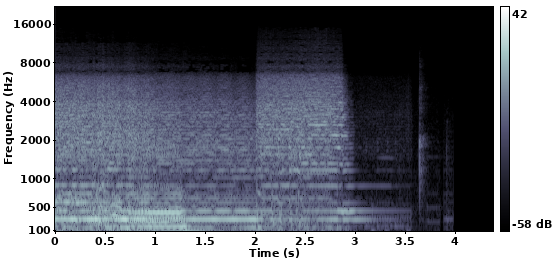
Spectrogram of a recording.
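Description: Distorted electric guitar in a punk rock recording, playing and then holding a final chord that rings out and fades away about three seconds in as the song ends. A faint click follows just after.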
